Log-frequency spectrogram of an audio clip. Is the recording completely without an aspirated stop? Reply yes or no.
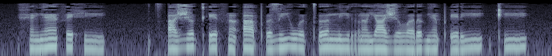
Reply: yes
